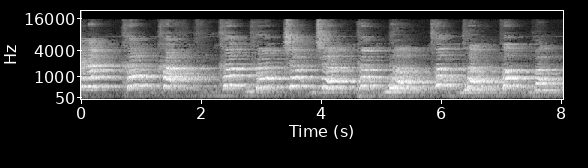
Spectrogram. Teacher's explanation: ಉಸಿರನ್ನ ತೆಗೆದುಕೊಂಡು ಉಚ್ಚಾರ ಮಾಡಿದಂತಹ ಅಕ್ಷರಗಳನ್ನೇ ನಾವು ಮಹಾಪ್ರಾಣ ಅಕ್ಷರಗಳು ಅಂತ ಹೇಳಿ ಕರೀತೀವಿ ಈ ಅಕ್ಷರಗಳ ಉಚ್ಚಾರ ಮಾಡೋದಕ್ಕೆ ನಾವು ಹೆಚ್ಚು ಉಸಿರನ್ನ ತಗೋಬೇಕಾಗುತ್ತೆ ವರ್ಗದ ಎರಡು ಮತ್ತು ನಾಲ್ಕನೇ ಅಕ್ಷರಗಳು ಏನಿದಾವೆ ಇವುಗಳನ್ನೇ ನಾವು ಮಹಾಪ್ರಾಣ ಅಕ್ಷರಗಳು ಅಂತ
